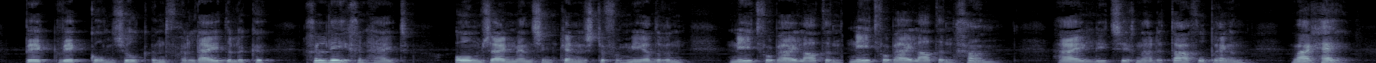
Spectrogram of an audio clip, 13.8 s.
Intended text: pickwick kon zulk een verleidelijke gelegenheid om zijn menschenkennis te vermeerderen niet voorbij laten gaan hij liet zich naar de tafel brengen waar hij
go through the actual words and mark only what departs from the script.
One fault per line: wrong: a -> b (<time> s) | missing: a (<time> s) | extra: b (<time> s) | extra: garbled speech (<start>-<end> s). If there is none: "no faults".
extra: niet voorbij laten (8.4 s)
